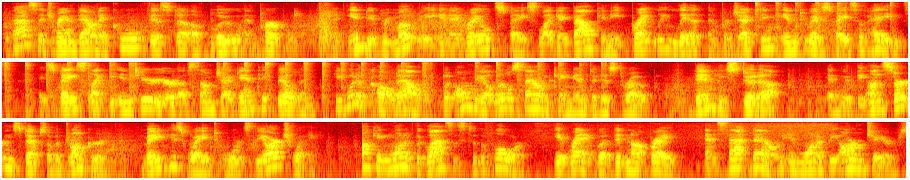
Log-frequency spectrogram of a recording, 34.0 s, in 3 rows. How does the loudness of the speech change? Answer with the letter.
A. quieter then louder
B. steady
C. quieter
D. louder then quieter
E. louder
B.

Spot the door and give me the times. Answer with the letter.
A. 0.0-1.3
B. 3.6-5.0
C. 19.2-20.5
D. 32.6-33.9
B.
